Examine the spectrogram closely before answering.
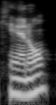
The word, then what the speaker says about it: Cannell: But hey, if we're just meeting, my name is Sean Cannell, rhymes with YouTube channel, and this is Think Media.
